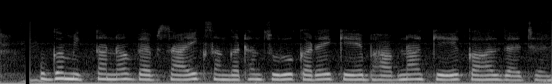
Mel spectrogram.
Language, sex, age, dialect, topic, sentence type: Maithili, female, 18-24, Eastern / Thethi, banking, statement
